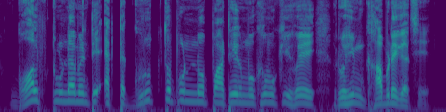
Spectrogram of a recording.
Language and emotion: Bengali, fearful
